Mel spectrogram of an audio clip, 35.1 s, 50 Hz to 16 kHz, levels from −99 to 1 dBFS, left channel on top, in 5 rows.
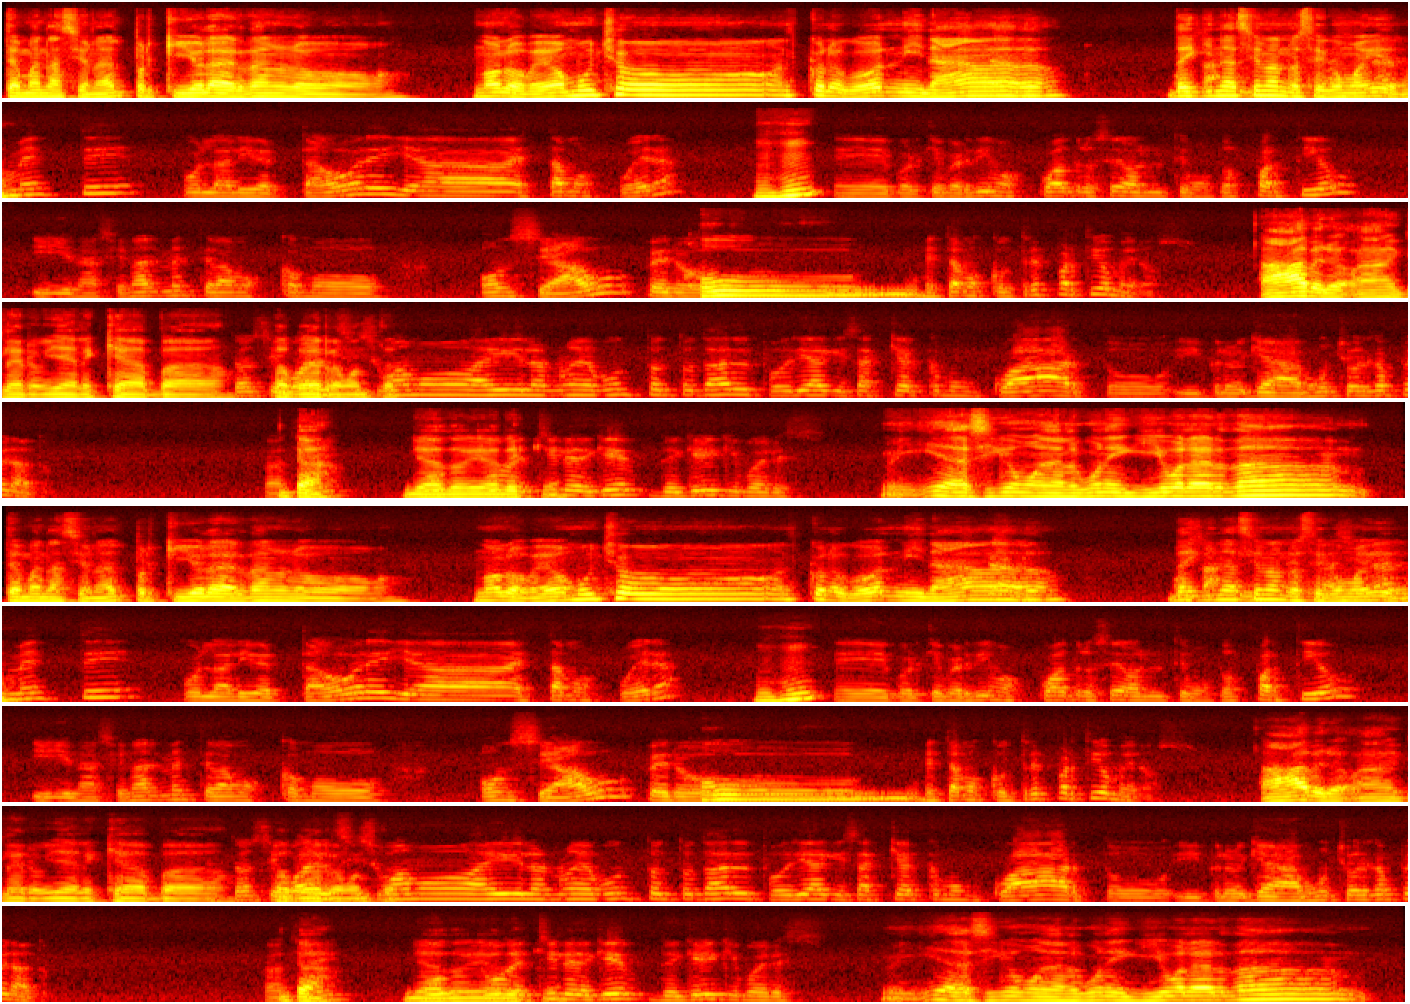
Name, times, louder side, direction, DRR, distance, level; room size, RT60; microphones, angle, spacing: voice 1, 0.0-2.0 2.4-5.3 5.8-7.1 10.8-11.1 17.6-18.7 20.3-22.9 29.6-29.7 30.1-30.7 32.5-34.9, left 4 dB, 50° left, 0.4 m, -22 dB
voice 2, 4.9-5.3 5.9-10.4 11.2-13.8 14.2-16.0 16.5-18.3 18.7-19.8 22.2-28.3 29.4-29.8 30.2-32.1, right 1 dB, 5° right, 0.7 m, -36 dB
2.9 x 2.7 x 2.5 m
head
